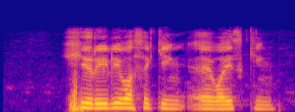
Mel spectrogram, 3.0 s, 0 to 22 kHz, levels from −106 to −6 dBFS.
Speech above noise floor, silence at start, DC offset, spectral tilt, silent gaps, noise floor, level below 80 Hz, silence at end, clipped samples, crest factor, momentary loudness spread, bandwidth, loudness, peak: 51 dB; 0.65 s; under 0.1%; -6.5 dB/octave; none; -73 dBFS; -52 dBFS; 0.2 s; under 0.1%; 18 dB; 14 LU; 7.8 kHz; -22 LUFS; -6 dBFS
